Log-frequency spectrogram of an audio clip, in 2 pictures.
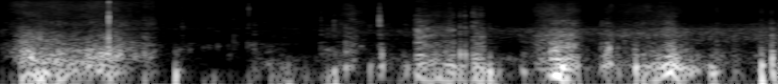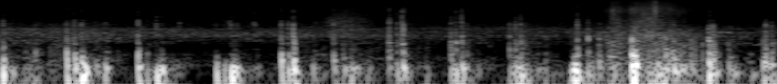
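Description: Fingernails tap and scratch across a flat, hand-sized red pebbled faux leather zip wallet with metal studs. Quick, dull taps with most of their weight in the low range are interspersed with brief, bright scratching bursts. The sounds are close and dry, with almost no ring after each touch.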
